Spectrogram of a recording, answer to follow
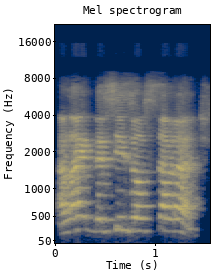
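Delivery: mock mum ordering salad; mama's voice. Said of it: "she was like".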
